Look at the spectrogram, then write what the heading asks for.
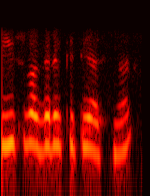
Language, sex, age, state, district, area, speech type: Marathi, female, 18-30, Maharashtra, Nagpur, urban, conversation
